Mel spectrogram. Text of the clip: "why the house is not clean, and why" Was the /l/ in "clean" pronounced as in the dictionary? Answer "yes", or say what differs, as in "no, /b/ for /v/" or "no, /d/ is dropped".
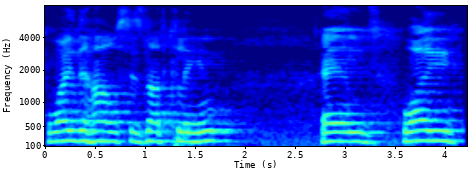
yes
